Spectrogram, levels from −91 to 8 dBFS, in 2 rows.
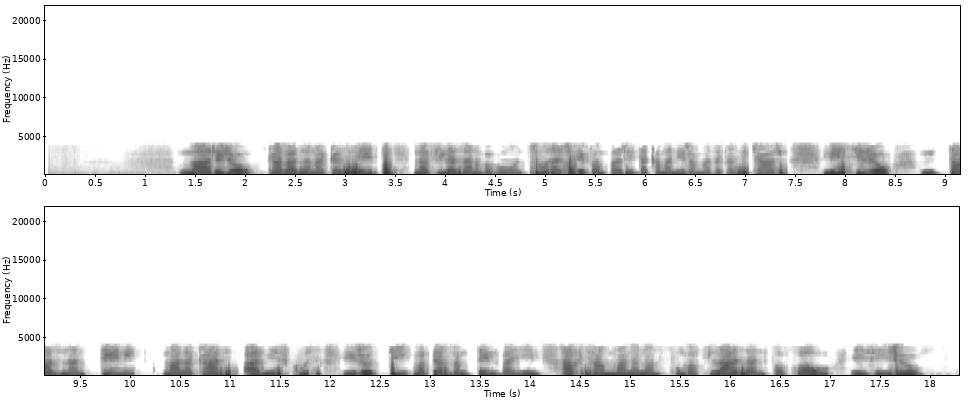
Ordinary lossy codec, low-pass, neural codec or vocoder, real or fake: AAC, 16 kbps; 7.2 kHz; none; real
